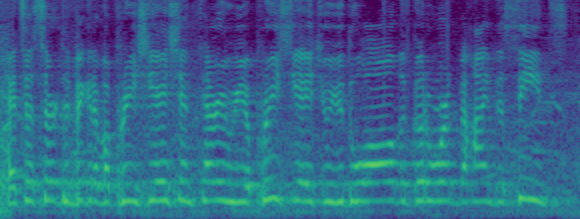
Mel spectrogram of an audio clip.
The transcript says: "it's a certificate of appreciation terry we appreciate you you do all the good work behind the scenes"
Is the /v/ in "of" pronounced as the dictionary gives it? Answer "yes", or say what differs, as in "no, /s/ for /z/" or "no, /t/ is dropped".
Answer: yes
